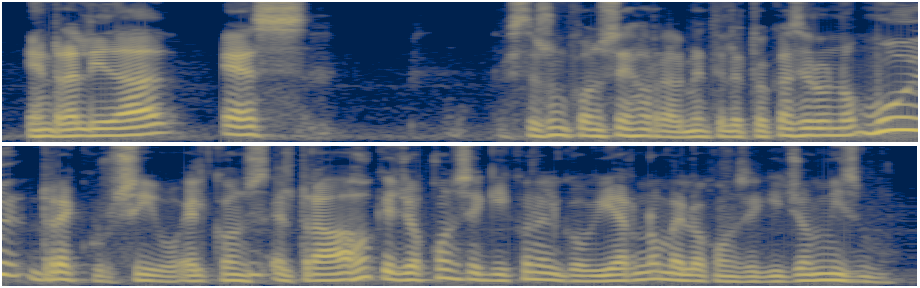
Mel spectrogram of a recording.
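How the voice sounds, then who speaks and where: With a strong paisa Colombian accent, a man speaks at a moderate pace in a fairly high pitch on a very clean recording with a silent background. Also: ordinary pitch variation. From Colombia, Antioquia (paisa region). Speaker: government trade representative. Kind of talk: interview.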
